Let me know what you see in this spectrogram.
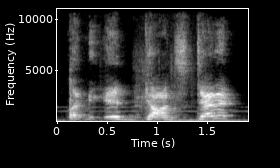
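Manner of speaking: very high-pitched, very loud angry yell. Voicing Banneker pounding outside a door: Banneker shouting to be let in. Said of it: "he says".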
